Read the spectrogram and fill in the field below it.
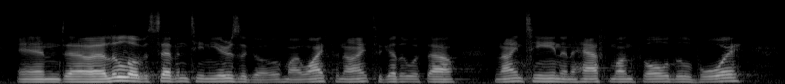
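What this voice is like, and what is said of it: South African accent. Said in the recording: “I was born and raised in Cape Town, South Africa, and I have heard everything that my accent is from England, it's from Ireland, it's from Australia, it's from New Zealand ... I'm from South Africa”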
